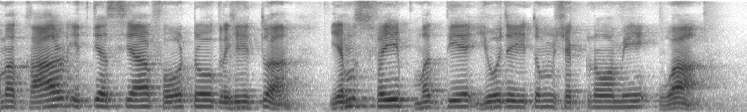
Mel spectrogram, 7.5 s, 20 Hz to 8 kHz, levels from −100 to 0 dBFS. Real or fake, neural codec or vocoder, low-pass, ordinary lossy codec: fake; codec, 16 kHz, 6 kbps, DAC; none; none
